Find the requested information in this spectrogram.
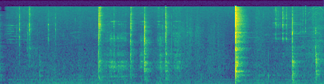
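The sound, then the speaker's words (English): A clamp is fitted and tightened onto a steel angle to hold it in place for drilling: a run of sharp, irregular metallic clicks and taps, with one loud clack midway, and no talking. “Then I'm going to just drop the drill for a sec and make sure that the angle doesn't move while I grab my trusty clamp.”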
